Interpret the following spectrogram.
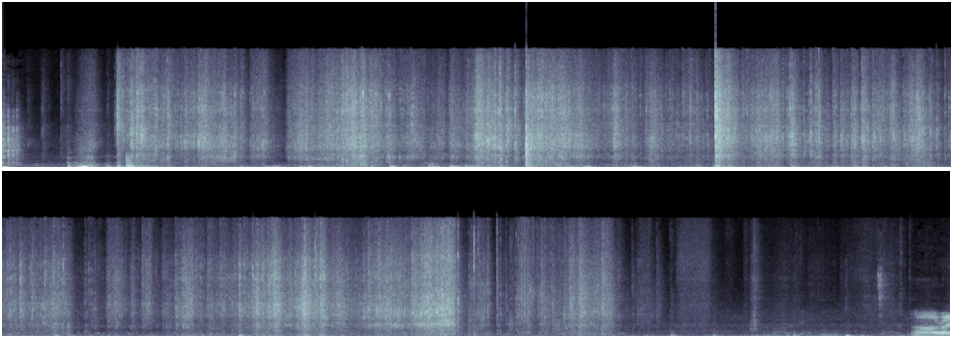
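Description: Cardboard box and its packing being handled and opened: an uneven rustling hiss with a few sharp knocks, dying down about three-quarters of the way through.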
